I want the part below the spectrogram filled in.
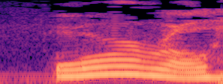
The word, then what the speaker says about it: Aural: I have a 6-year-old English male bulldog who has a, I think it's pronounced a Aural Hematoma, also known as pillow ear. Are you familiar with that problem? – I sure am. And just for those that maybe can't hear real clearly, Aural Hematoma, it's spelled A-U-R-A-L, and it basically means swelling of the ear.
